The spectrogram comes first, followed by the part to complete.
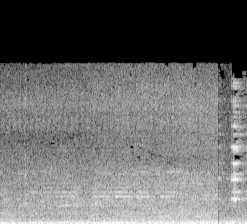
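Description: Motorcycles and other road traffic running past on a busy street, a steady low rumble.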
